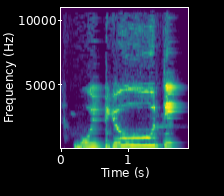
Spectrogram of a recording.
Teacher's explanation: This is the nasalization of noon. So 2 seconds nasalization.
